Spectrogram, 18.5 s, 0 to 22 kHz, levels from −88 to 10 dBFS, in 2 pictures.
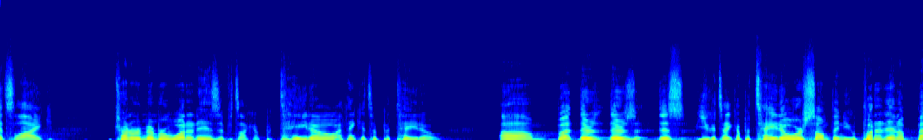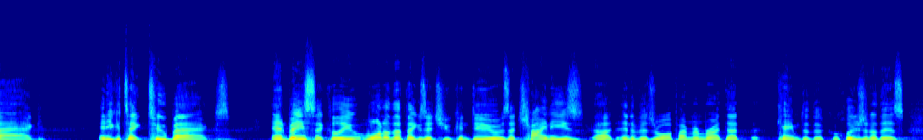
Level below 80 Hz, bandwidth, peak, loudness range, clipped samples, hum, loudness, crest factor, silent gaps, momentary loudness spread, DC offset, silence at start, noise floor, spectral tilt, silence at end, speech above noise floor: -68 dBFS; 12 kHz; -18 dBFS; 5 LU; under 0.1%; none; -36 LUFS; 20 dB; none; 12 LU; under 0.1%; 0 s; -84 dBFS; -6.5 dB/octave; 0.2 s; 48 dB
